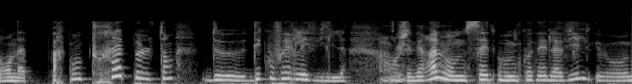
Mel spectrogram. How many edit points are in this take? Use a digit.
0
